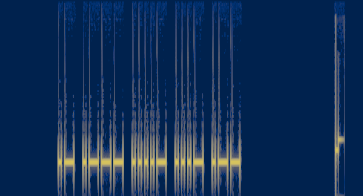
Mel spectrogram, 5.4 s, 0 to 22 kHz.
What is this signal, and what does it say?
Morse code, heard as a keyed tone, about 24 wpm, 700 Hz. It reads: AJ4VW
